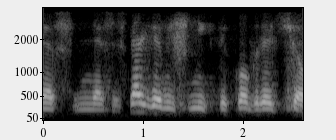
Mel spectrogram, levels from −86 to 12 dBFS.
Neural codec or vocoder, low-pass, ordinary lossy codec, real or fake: none; 3.6 kHz; AAC, 16 kbps; real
